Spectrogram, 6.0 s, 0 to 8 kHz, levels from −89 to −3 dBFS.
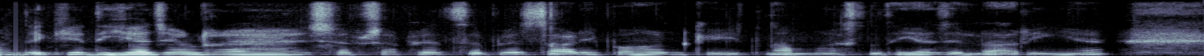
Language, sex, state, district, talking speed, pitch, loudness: Hindi, female, Bihar, Araria, 180 wpm, 235 Hz, -22 LUFS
